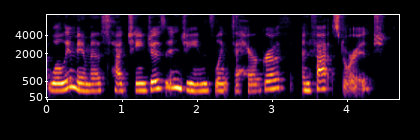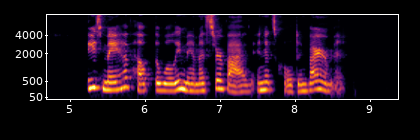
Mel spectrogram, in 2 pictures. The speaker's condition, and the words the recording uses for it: No condition.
